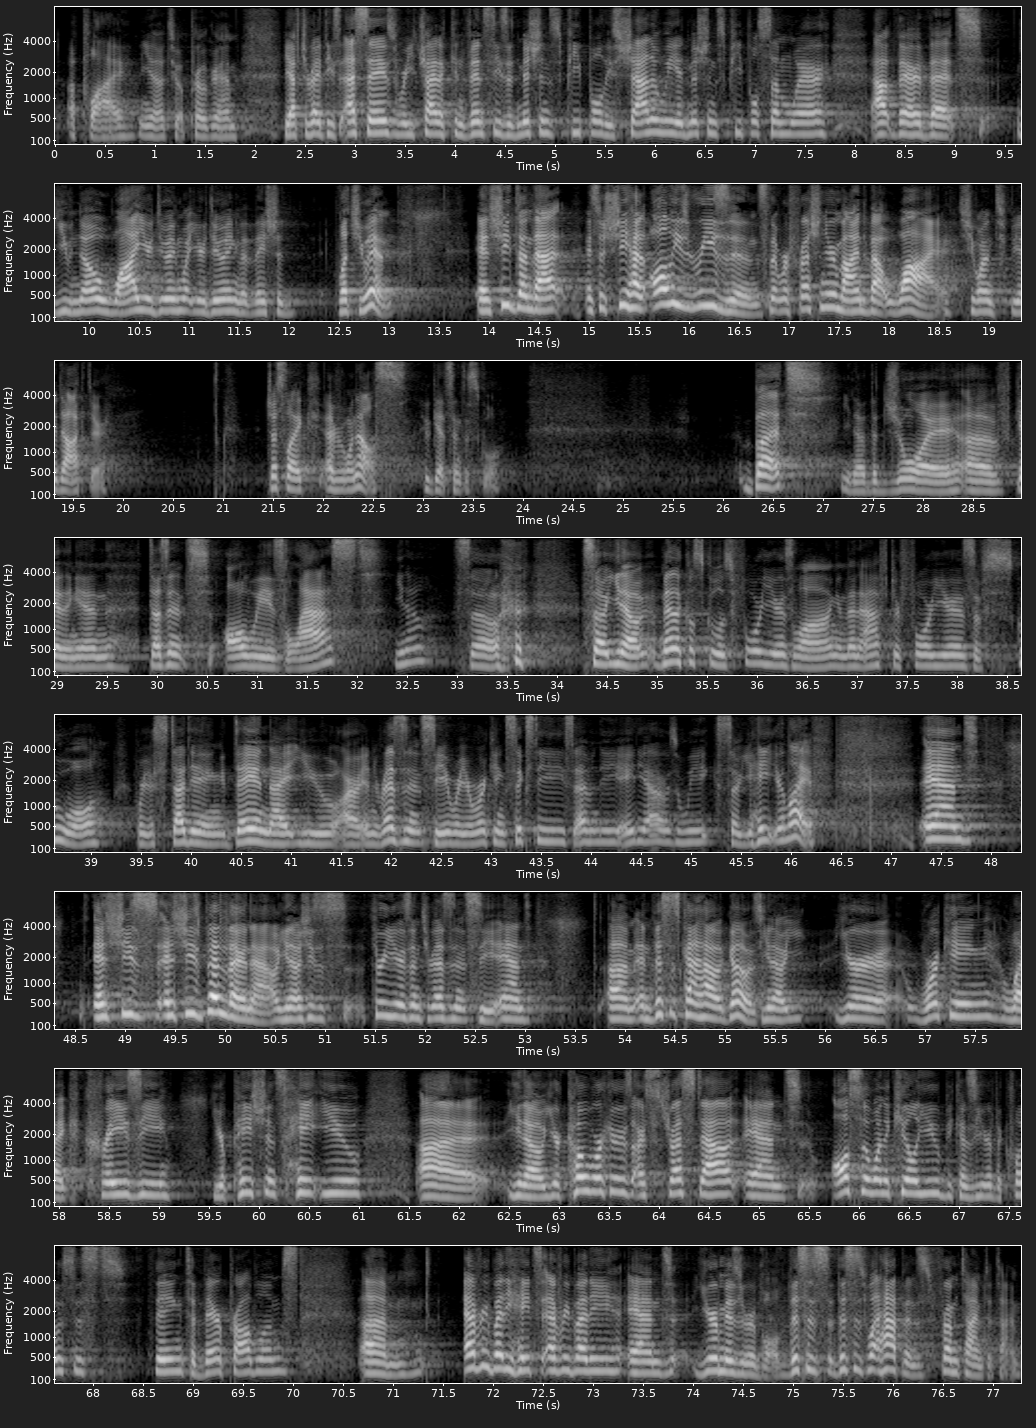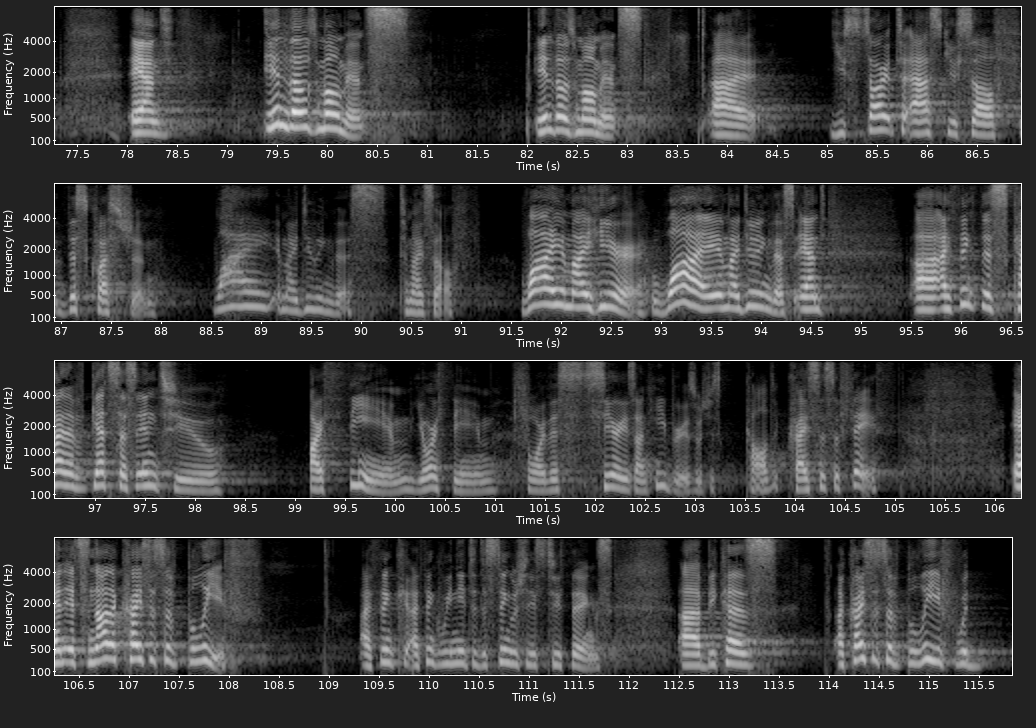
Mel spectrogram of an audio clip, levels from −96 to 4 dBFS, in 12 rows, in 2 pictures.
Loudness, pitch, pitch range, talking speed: -25 LUFS, 215 Hz, 190-245 Hz, 150 wpm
